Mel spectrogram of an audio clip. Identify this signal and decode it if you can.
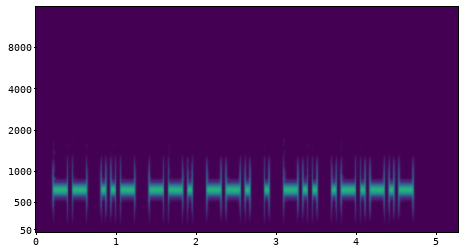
Morse code, heard as a keyed tone, about 21 wpm, 700 Hz. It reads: MUGGED.
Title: All-Age Appropriate Jokes - 20wpm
